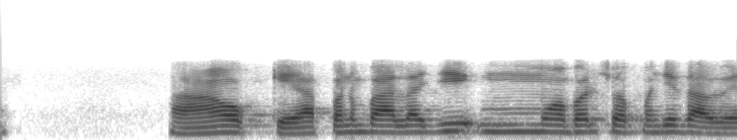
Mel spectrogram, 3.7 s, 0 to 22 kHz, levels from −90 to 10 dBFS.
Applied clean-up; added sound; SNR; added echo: none; none; none; none.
